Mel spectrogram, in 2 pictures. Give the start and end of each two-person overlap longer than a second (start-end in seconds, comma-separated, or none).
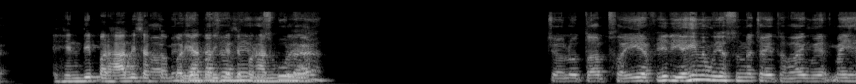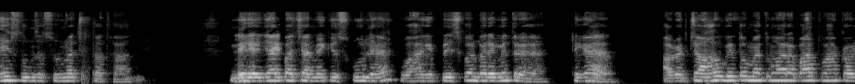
1.5-3.1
